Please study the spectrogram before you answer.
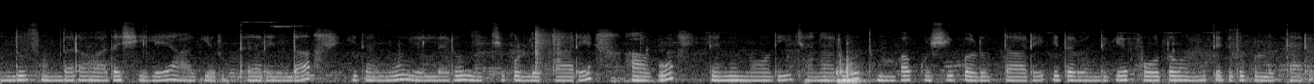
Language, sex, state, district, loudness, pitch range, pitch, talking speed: Kannada, female, Karnataka, Bellary, -23 LUFS, 185-200 Hz, 190 Hz, 80 wpm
